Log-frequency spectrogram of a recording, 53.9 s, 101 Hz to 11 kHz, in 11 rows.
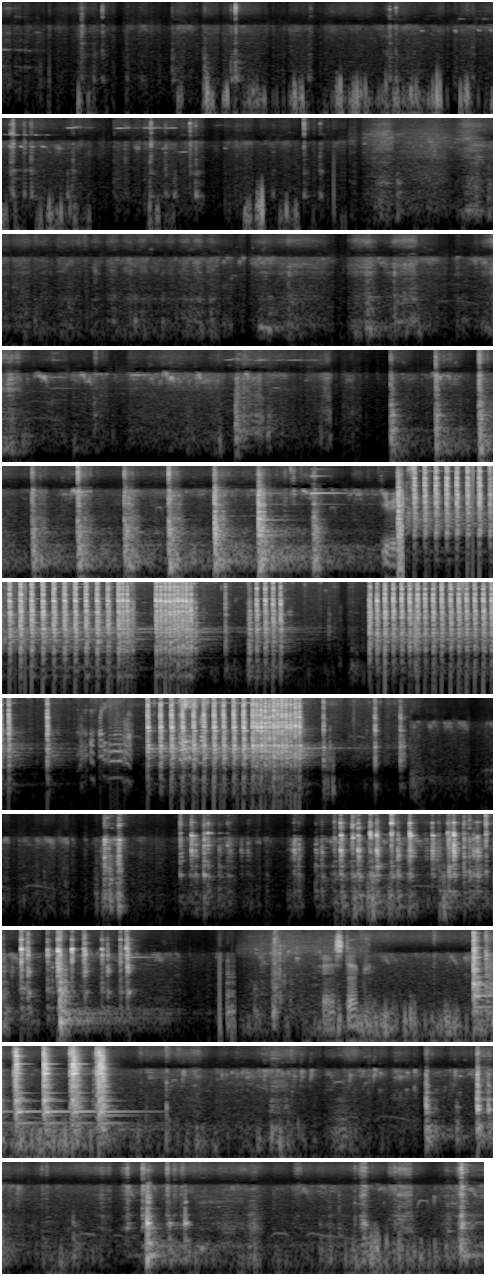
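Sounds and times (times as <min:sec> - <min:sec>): ratchet wrench clicking: 0:23.7 - 0:30.2, 0:30.9 - 0:33.5.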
